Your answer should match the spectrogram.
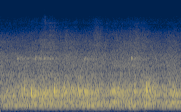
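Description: A steady, machine-like rushing noise with a faint high whine, holding even throughout.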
